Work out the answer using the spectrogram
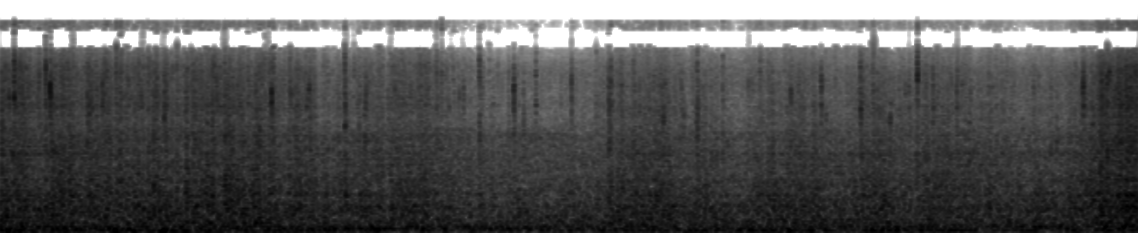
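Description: Heavy rain pouring down: a steady hiss of rain with the sharp ticks of big drops hitting, growing louder near the end.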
